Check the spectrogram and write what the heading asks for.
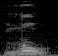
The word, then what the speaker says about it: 木: And the bottom element is pronounced mu.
